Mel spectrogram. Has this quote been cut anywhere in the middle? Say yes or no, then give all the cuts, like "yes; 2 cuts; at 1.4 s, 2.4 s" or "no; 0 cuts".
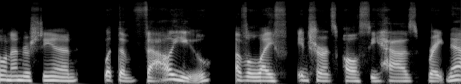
yes; 1 cut; at 0.9 s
